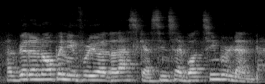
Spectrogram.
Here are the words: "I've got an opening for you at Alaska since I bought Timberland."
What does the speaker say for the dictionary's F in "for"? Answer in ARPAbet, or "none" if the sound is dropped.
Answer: F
